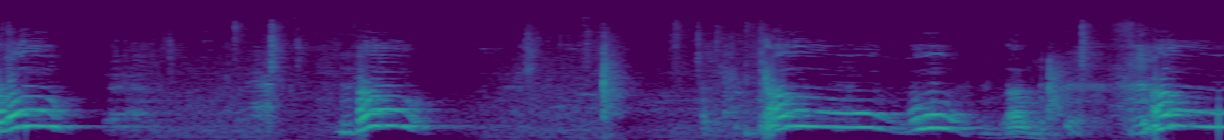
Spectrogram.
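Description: Treeing Walker Coonhound baying: a series of short, pitched barks, each rising and falling in pitch, about one a second at first and coming faster near the end.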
